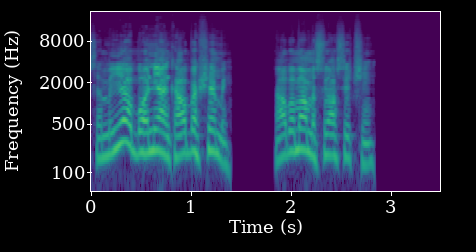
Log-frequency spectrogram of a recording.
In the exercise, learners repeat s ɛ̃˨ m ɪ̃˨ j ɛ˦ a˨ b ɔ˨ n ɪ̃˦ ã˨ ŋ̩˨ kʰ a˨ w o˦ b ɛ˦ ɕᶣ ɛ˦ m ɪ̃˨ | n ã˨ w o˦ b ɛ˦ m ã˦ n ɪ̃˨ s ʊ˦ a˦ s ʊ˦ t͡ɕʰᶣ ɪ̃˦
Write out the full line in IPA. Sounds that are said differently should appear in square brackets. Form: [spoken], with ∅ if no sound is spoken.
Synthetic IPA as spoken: s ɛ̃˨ m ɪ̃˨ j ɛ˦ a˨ b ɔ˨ n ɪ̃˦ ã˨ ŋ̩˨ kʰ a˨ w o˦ b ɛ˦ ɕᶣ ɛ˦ m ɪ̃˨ | n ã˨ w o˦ b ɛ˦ m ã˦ [m] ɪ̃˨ s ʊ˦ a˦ s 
